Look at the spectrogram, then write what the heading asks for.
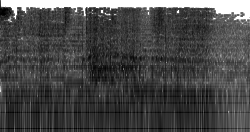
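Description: A lion lets out a single loud, deep, rumbling roar that sustains for a couple of seconds before tapering off slightly, powerful with no talking.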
